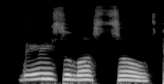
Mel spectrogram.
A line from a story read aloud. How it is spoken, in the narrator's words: snapped Lance, who was also a reaper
